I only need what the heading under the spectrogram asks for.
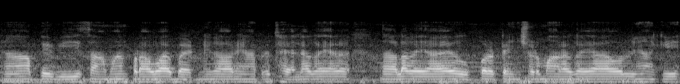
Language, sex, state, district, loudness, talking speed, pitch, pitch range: Hindi, male, Haryana, Jhajjar, -15 LUFS, 200 wpm, 125 Hz, 120-125 Hz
